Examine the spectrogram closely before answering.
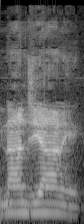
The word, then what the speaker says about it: Nanjiani: Kamal, how do you pronounce the guy's name from Eternal? Kamal from the Kamal Eternal. Nanjiani? Yes, thank you, Nanjiani.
